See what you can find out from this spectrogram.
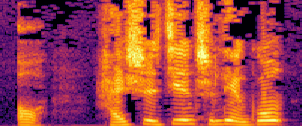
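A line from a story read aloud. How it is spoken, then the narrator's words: Embarrassed. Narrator (Chinese): 她不好意思说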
